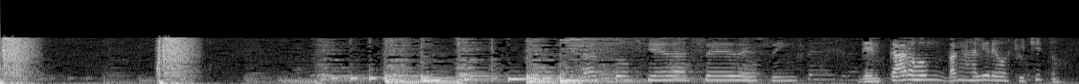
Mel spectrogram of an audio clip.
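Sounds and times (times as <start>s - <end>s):
whip crack sound effect: 0.0s - 0.5s, 1.6s - 2.1s
rhythmic music with strong beats: 0.0s - 7.6s
speech: 6.2s - 10.7s.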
